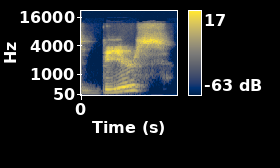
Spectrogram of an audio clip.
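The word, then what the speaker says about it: Bearss: here and one time it's beers as it's spelled here b-e-a-r-s-s named that for a guy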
